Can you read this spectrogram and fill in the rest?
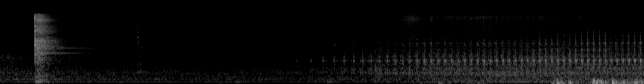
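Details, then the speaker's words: Corsair TX750W power supply fan, unit long installed face-down without ventilation, at switch-on: thump then fast rattling buzz climbing with speed; eases somewhat over time and mostly stops when flipped upside down, bad fan bearing suspected. "fan is making a really annoying vibration sound so it does go away a little bit after a while but when I do flip it upside down it pretty much goes away"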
